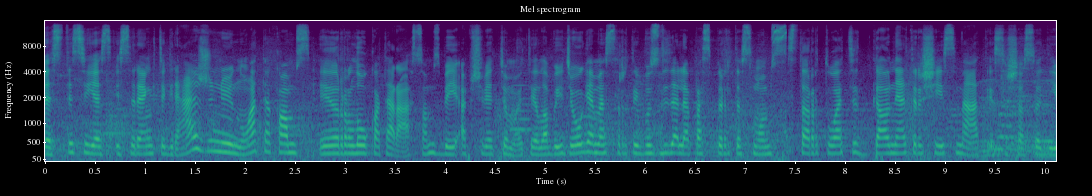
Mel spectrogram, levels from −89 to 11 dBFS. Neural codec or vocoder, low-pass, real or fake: none; 14.4 kHz; real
